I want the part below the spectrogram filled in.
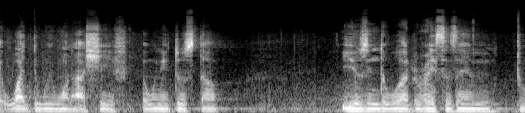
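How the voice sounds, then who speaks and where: A man from Africa with a very deep, flat voice speaks slowly and carefully, pausing on fillers. A faint noise sits behind him. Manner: measured, hesitant, many fillers. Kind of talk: casual talk.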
